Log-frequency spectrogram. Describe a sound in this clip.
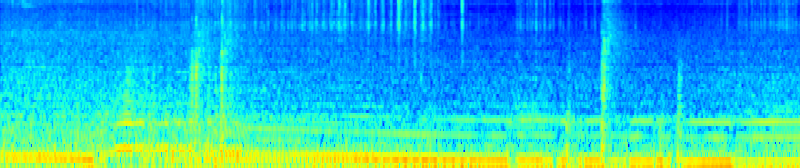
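The engine of a turbocharged four-cylinder car blips as the car slows and shifts down.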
